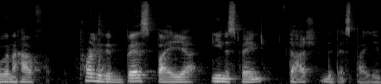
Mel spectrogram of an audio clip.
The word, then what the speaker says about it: paella: They don't say we Paella. say paella, but a lot of Americans they say paella. It's paella. Anyway, the paella it comes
